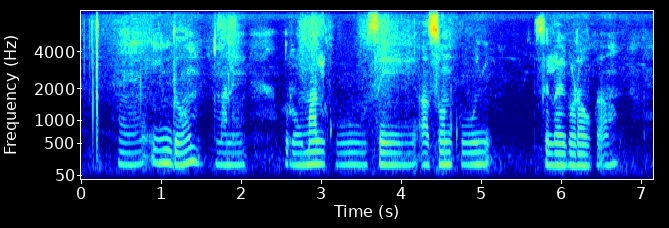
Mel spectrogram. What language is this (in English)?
Santali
